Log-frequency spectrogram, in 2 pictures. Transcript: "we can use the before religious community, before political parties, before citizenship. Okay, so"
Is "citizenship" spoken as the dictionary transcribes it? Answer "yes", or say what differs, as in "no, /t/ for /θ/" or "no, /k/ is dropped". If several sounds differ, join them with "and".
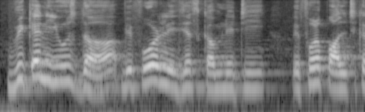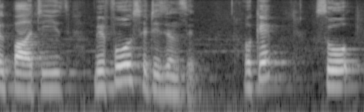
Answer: no, /s/ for /ʃ/ and /p/ is dropped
